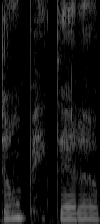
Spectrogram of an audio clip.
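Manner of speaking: sugary-sweet, very slow, drawn way out. Speaker demonstrates talking to someone in the sweetest voice. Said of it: "talking to you in the sweetest voice".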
